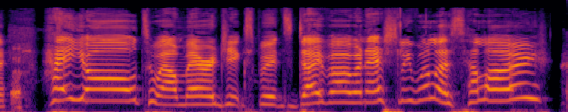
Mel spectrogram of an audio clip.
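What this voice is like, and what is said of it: Put-on American accent. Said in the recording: “I figured if Dave-O was going to practice our Aussie accent, I needed to practice their accent ... Oh, wow, that's really good”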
